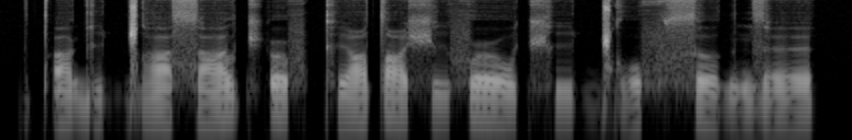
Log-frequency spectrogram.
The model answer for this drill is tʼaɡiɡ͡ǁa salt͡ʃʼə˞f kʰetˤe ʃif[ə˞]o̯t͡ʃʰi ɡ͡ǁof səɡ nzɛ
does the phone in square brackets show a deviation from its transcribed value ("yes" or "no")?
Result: no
